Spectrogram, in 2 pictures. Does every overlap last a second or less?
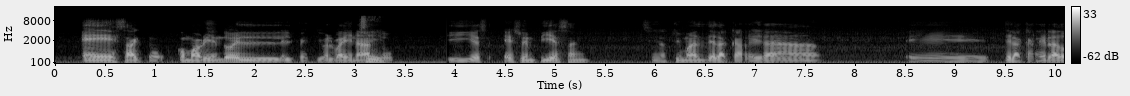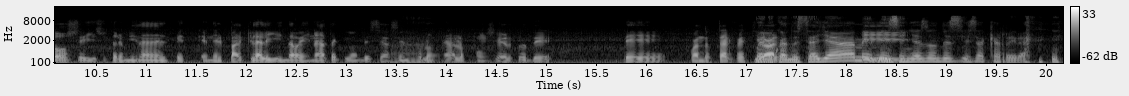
Yes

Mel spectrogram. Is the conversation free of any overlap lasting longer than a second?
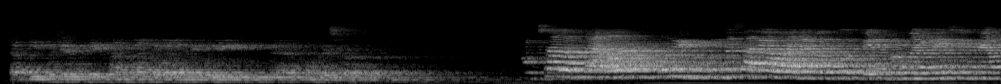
Yes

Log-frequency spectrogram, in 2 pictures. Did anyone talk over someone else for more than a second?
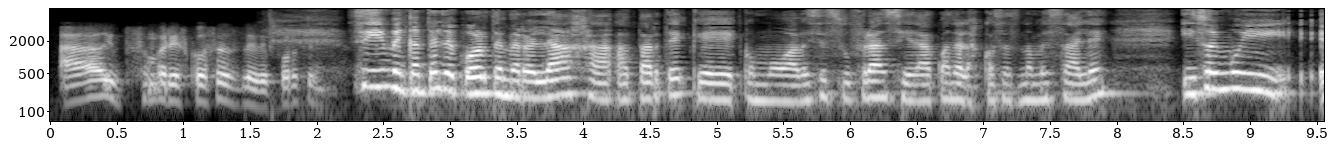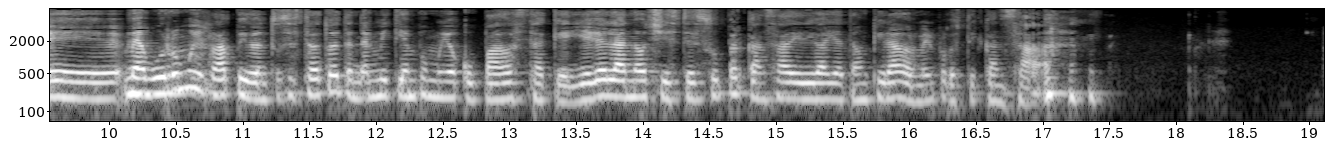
No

